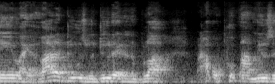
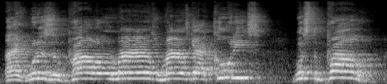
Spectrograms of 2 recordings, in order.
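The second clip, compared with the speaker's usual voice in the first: much higher, pouty complaint; Greg's high whiny voice; 11 semitones higher, 3 dB louder than usual. Retold or imitated. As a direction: whine high, slowing on cooties. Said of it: "He's like".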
